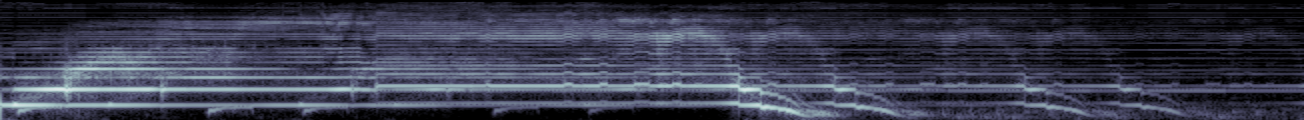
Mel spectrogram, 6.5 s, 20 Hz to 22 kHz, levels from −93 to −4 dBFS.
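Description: Throughout, a steady 1 kHz USB whine sits roughly 30 dB below the signal, from the bus's 1 ms frame current leaking through power or ground.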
